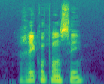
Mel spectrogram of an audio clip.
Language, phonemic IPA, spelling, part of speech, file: French, /ʁe.kɔ̃.pɑ̃.se/, récompenser, verb, Fr-récompenser.ogg
- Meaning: to award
